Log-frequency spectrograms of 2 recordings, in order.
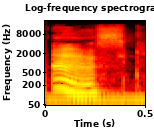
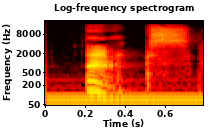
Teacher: some people pronounce the word ask as axe, inverting the K and S sounds · Shown in: second take · Term: metathesis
